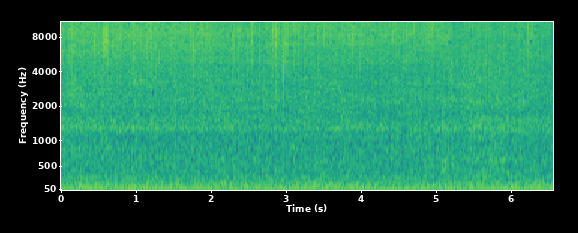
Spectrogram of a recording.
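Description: Peeled bananas shallow-frying in oil in a pan: a steady sizzling hiss with fine crackle, over a low steady hum.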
